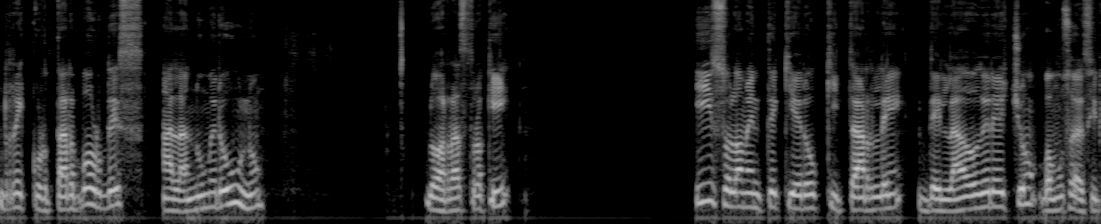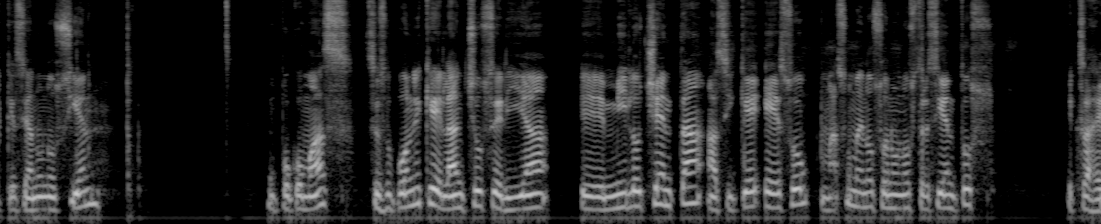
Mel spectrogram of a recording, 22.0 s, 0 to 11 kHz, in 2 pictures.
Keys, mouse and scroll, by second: 0.0 click, 1.1-5.3 drag, 8.5 click, 11.3-12.0 typing, 13.7 click, 18.0 BackSpace, 18.8 Delete, 19.6 3, 19.9 Return.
